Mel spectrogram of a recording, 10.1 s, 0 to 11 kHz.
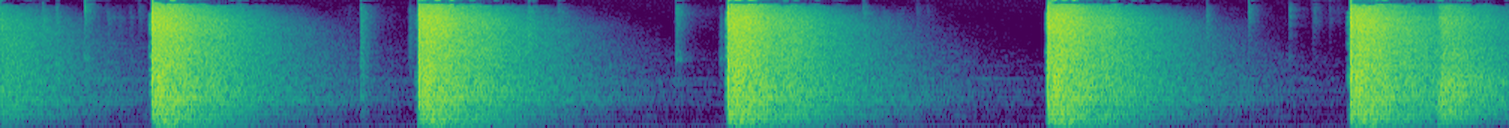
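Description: AK-47 rifle firing slow single shots, five bangs about two seconds apart, each ringing out in a long echo down the enclosed range lane; a smaller bang follows just after the last shot.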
